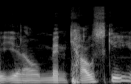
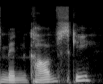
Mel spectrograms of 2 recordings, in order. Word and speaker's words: Minkowski: Just like people say, Minkowski, it's Minkowski.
